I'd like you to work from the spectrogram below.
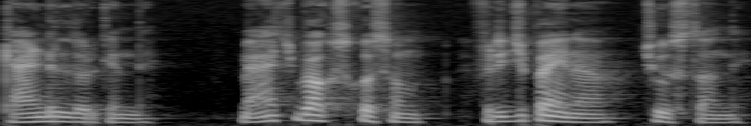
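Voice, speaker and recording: A man telling a horror story, voicing each character in turn and getting higher and louder when they are frightened. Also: quick pace, heavy background noise.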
